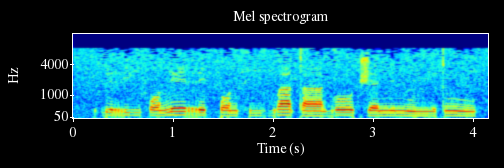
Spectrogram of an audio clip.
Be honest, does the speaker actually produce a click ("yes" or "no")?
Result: no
